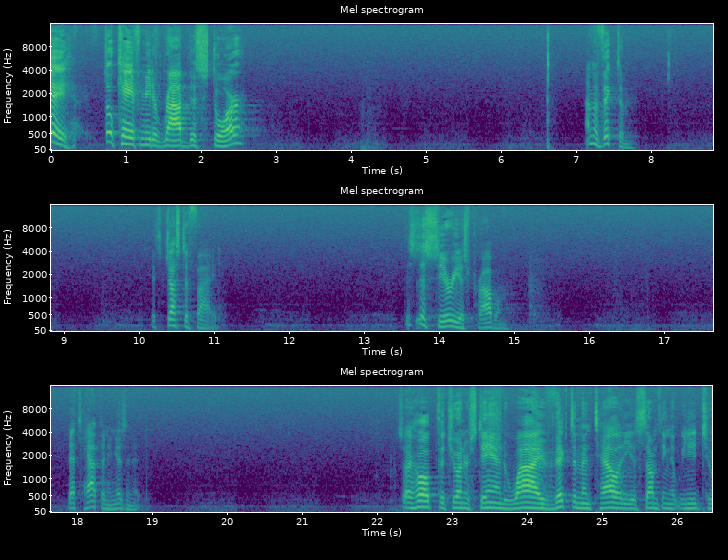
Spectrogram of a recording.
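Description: A middle-aged man speaks calmly into a microphone, with long pauses.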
